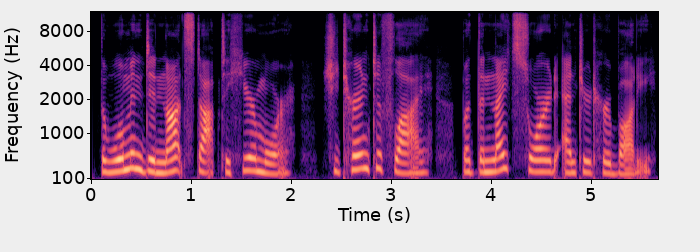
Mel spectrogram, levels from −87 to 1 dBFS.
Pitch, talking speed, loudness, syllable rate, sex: 230 Hz, 200 wpm, -18 LUFS, 4.9 syllables/s, female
